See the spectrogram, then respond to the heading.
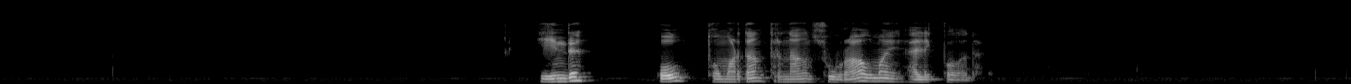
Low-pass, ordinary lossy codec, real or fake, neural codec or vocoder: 7.2 kHz; none; real; none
